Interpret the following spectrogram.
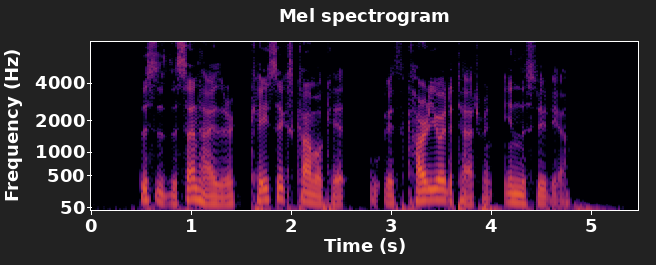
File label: K6 with cardioid attachment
